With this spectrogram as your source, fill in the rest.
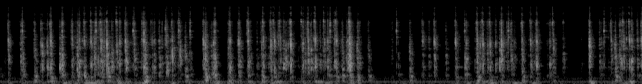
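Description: A mechanical keyboard with clicky green switches and PBT plastic keycaps is fast-typed with fingertips. Rapid, bright, crisp clicks come in dense bursts with brief pauses. Each short tap dies away almost instantly.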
